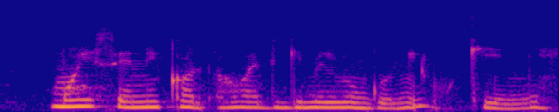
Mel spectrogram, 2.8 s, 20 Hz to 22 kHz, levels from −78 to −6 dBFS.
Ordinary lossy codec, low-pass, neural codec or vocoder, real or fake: Opus, 16 kbps; 19.8 kHz; vocoder, 44.1 kHz, 128 mel bands every 512 samples, BigVGAN v2; fake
